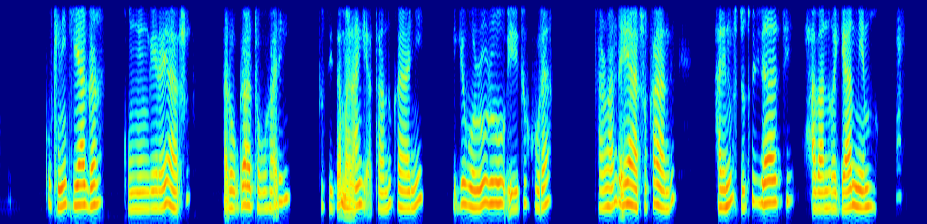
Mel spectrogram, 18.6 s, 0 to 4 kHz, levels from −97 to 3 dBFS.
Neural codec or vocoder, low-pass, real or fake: codec, 16 kHz in and 24 kHz out, 0.9 kbps, LongCat-Audio-Codec, four codebook decoder; 3.6 kHz; fake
